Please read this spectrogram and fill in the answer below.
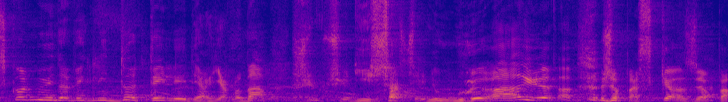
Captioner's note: laughs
